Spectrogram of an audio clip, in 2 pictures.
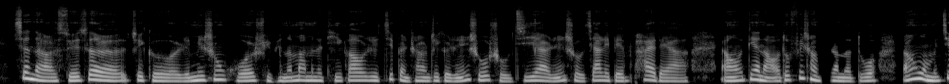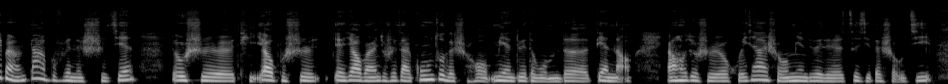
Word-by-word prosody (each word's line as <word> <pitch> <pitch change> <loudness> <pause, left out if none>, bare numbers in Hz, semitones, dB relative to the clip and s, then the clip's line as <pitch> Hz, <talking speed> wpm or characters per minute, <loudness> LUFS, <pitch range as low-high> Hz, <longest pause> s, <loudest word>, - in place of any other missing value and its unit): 现 280 -3 +4
在 210 -6 +7
啊， 165 -1 +2
随 175 +1 +1
着 180 -4 +3
这 185 0 -2
个 165 -4 0
人 155 +1 -1
民 190 +3 +5
生 220 +2 0
活 175 -5 0
水 175 -1 -5
平 160 +1 -4
的 165 - 0
慢 185 0 +2
慢 180 - +3
地 175 - 0
提 170 0 -6
高， 185 +2 0
这 180 -1 0
基 235 +7 -7
本 180 -8 -2
上 165 0 -1
这 170 +2 -3
个 165 -2 -2
人 155 +6 0
手 200 -3 -1
手 155 -7 -5
机 175 +6 -5
呀， 180 -2 +1
人 155 +4 -1
手 185 -5 -4
家 185 +5 -2
里 180 - -1
边 165 -2 -3
Pad 190 0 -2
呀， 150 -1 -5 0.3
然 165 - +2
后 180 - +1
电 220 0 +3
脑 160 -2 0
都 205 - -1
非 285 +8 -2
常 225 -8 +2
非 - - -32
常 170 -2 0
得 155 -1 -1
多。 170 +4 -2 0.2
然 195 +5 +1
后 270 - +6
我 225 - +4
们 175 -1 +5
基 180 - -2
本 255 -6 +4
上 185 +1 +1
大 270 +3 0
部 195 -3 -6
分 175 0 -1
的 160 - -1
时 160 +1 -6
间 200 +9 0 0.3
都 190 - +2
是 170 -4 +2
体 - - -8
要 200 -1 +5
不 180 -1 -3
是， 165 -1 -2
呃 190 -3 +2
要 190 0 +4
不 170 - 0
然 165 0 +2
就 175 - -2
是 175 +1 -3
在 170 -2 +1
工 210 +7 +3
作 225 -1 +1
的 165 - +1
时 155 -2 -10
候 155 +1 -3
面 180 -3 +2
对 170 +2 0
的 160 -1 -2
我 145 -1 -1
们 145 +1 0
的 150 -2 -2
电 175 -4 +1
脑， 155 - -2 0.3
然 175 +2 +3
后 185 0 +4
就 180 -1 0
是 160 -1 -2
回 160 +2 -4
家 205 +4 0
的 200 - +3
时 175 -4 -3
候 155 - +1
面 170 0 +3
对 160 -1 0
着 145 0 -2
自 175 - -5
己 150 - -7
的 155 - -4
手 145 - -8
机。 175 +5 -5
175 Hz, 335 characters per minute, -25 LUFS, 160-190 Hz, 0.3 s, 在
